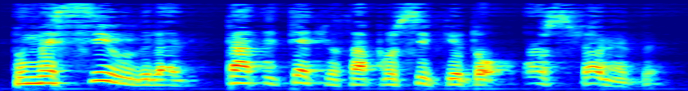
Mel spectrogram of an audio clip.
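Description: A man with a high voice delivers a sermon in formal, old-fashioned phrasing. He is emphatic, and his voice climbs further whenever he quotes. The recording is dull and lo-fi. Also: slightly rough. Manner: emphatic, rising sharply when quoting. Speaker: preacher.

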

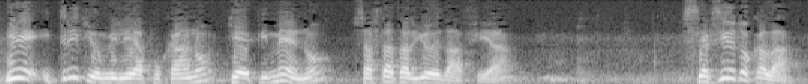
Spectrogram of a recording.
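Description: Older male lay preacher, husky, warm dark tone, very animated delivery with questions. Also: fairly high pitch, slight background noise. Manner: animated storytelling, quotes dialogue, rhetorical questions. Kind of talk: sermon with personal stories.

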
